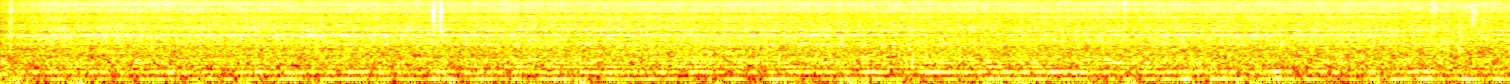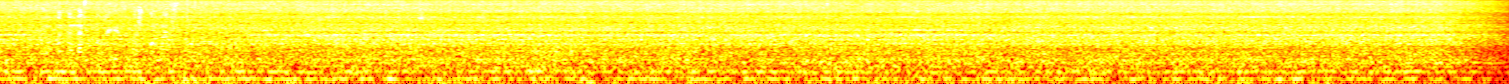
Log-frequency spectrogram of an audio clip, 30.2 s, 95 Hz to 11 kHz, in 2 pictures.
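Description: Cockpit sound of a Bombardier Dash-8 Q400: its Pratt & Whitney PW150A turboprop engines and propellers running steadily at low power on the ground. It is an even drone with several fixed low hum tones over a rumble.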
